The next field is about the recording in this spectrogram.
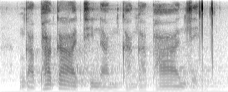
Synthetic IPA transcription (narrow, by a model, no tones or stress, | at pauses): ŋɡʱapʰakʼatʰinam̩kʰaŋɡʱapʰaːnd͡ɮʱɛ̰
